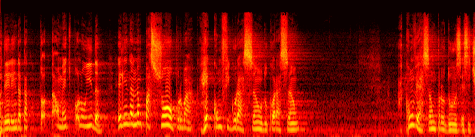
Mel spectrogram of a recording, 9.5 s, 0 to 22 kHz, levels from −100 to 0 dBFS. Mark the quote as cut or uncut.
uncut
